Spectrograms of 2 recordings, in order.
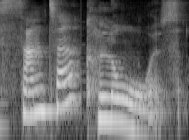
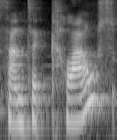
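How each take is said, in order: First: Claus has an 'aw' vowel like claws. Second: Claus has an 'ow' vowel sound. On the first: The speaker calls it right. "like claws" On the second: The speaker calls it wrong. "with an ow sound on the end"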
